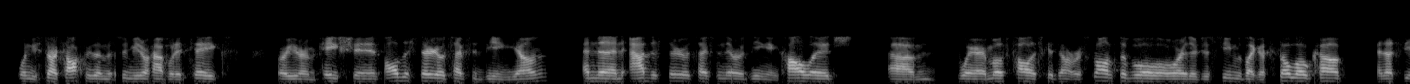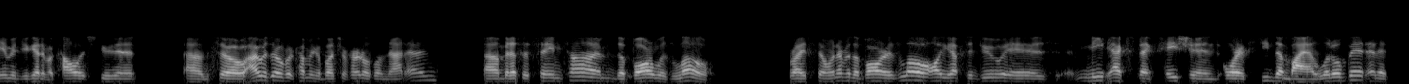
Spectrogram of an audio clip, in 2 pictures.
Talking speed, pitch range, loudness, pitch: 225 wpm, 135-160 Hz, -29 LUFS, 145 Hz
